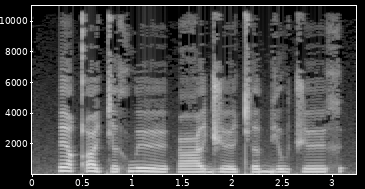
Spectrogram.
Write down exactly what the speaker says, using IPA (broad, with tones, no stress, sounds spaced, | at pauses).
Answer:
ɛ˥˨ qʼ ø˥˨ c ə˩˧˩ x w ø˥˨ | ʕ ə˩˧˩ d͡ʒ ø˧˩˧ cʰ ə˩˥ bʲ ə˩˧˩ w t͡ʃ ø˦ x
